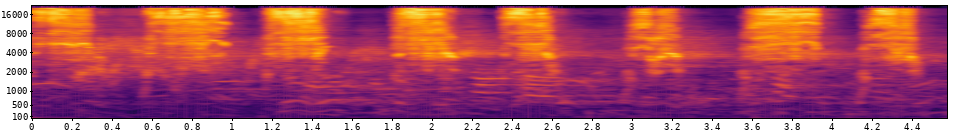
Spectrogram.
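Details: Young monkey separated from its mother, crying loudly with its brother nearby; about one raspy, breathy scream per second, with faint wavering tones running underneath.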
